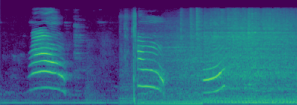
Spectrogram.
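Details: Green parrot kept as a pet, noted as talking: a loud, drawn-out harmonic squawk, a second falling screech, then a shorter rising call over steady room hum and background noise.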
